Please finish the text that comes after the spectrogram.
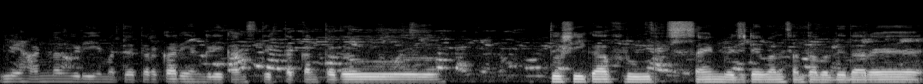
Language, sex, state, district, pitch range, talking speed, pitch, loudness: Kannada, male, Karnataka, Mysore, 115-130 Hz, 80 wpm, 120 Hz, -18 LUFS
